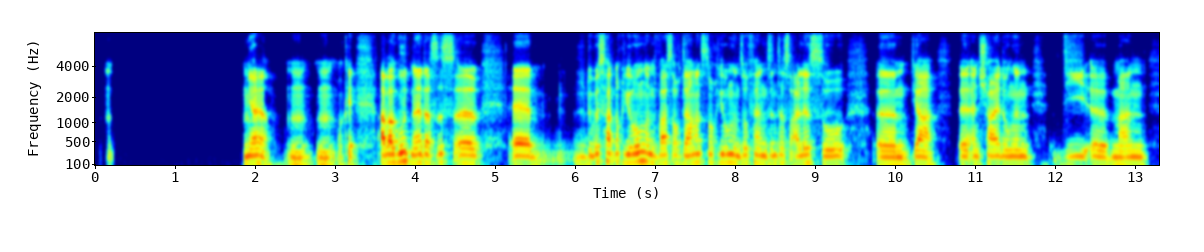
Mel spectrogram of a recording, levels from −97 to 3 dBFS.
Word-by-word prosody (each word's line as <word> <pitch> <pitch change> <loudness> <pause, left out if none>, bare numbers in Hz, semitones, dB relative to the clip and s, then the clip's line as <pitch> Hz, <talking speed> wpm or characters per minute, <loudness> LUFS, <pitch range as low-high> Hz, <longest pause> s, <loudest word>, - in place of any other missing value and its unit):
Mhm. - - -13 1.7
Ja, 115 +2 +5
ja. 100 -8 0
Mhm. 100 0 -5
Mhm. 100 0 -4
Okay, - - -5 0.3
aber 125 +2 +8
gut, 140 +1 +5
ne, 125 +1 +4
das 125 -1 +1
ist, 130 +1 -4
äh, 120 -1 +4 0.4
äh 115 -1 +5
d 105 +1 -13
du 115 +2 -4
bist 130 +4 -1
halt 140 -1 +4
noch 130 0 -5
jung 135 +4 +3
und 130 -5 -1
warst 120 0 +1
auch 120 - -5
damals 125 +3 0
noch 125 -1 -7
jung. 130 0 0
Insofern 120 0 -3
sind 115 +2 -5
das 120 -1 -7
alles 120 +2 -2
so, 110 0 -2 0.4
ähm, 105 -2 +1
ja, 105 -5 +2 0.3
äh, 110 - +1
Entscheidungen, 110 -1 -1 0.2
die, 110 +2 -6
äh, 110 -2 0
man, 105 0 -2
115 Hz, 165 wpm, -23 LUFS, 105-125 Hz, 1.7 s, aber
